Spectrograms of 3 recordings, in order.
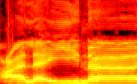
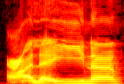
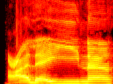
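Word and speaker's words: عَلَيْنَا: Alayna, and you hear the A sound. You hear the Canadian rule here. Alayna. It's not alay, ala, alan, ala, alana, or alayna. Give the A sound.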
